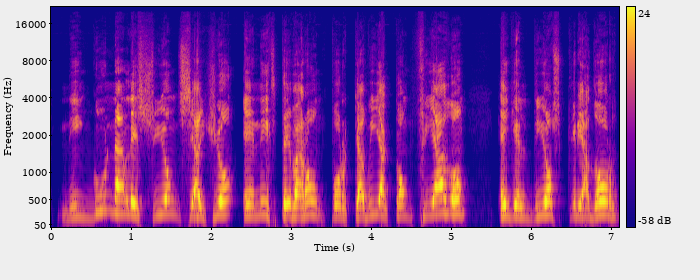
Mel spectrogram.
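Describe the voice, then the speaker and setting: A man pastor retelling a scripture story as a sermon, slow and deliberate, repeating phrases for emphasis. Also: high-pitched, no room sound, studio quality.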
